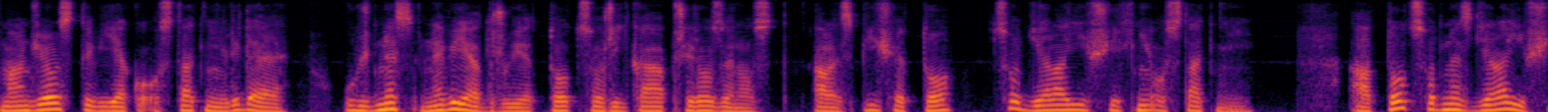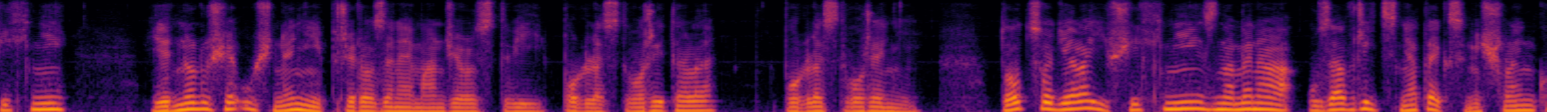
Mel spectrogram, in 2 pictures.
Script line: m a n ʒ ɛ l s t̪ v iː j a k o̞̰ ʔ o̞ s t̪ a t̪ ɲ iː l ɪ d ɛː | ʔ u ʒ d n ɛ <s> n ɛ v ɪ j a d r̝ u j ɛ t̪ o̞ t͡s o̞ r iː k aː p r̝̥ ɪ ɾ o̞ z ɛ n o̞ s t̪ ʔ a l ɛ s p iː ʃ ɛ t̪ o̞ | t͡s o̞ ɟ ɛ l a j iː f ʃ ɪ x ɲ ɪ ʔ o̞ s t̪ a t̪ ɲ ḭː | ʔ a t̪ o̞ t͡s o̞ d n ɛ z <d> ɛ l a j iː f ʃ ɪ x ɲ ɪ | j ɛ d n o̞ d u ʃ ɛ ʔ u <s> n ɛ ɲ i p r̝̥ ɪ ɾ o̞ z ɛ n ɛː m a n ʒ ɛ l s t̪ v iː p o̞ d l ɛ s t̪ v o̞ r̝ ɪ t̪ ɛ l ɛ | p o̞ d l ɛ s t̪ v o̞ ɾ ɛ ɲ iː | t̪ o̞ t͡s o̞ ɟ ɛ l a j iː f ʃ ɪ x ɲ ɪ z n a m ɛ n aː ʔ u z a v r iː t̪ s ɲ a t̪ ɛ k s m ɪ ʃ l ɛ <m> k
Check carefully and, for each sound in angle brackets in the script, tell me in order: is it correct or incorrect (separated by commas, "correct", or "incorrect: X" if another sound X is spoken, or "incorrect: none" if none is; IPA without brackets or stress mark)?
correct, incorrect: ɟ, incorrect: ʃ, incorrect: ŋ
